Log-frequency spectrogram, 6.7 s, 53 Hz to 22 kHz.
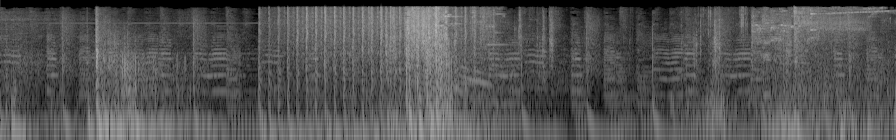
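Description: Rapid video-game gunfire with an MP5A1, a dense fusillade of close, loud automatic bursts and single cracks echoing across a battlefield, with pauses between volleys.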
